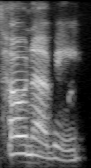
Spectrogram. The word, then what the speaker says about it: Honobia: you sent me a the henobi hat right pronounce me i'm going to get it right one day john i promise ho nubby it sounds like um it sounds like something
